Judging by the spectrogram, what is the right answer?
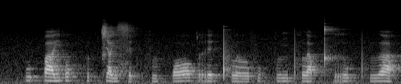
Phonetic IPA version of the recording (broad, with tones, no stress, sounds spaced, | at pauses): p u˦˥ ʔ p aː˦˥ j ʔ o˥˩ k̚ h ɯ˦˥ k̚ t͡ɕ a˨˩ j s e˨˩ k̚ f ɯ˨˩ k̚ p ɔː˥˩ p r e˥˩ k̚ pʰ l ɤː˦˥ f u˥˩ k̚ f ɯ˥˩ ŋ pʰ l a˦˥ p̚ kʰ r u˥˩ ʔ pʰ ɯ˥˩ a̯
